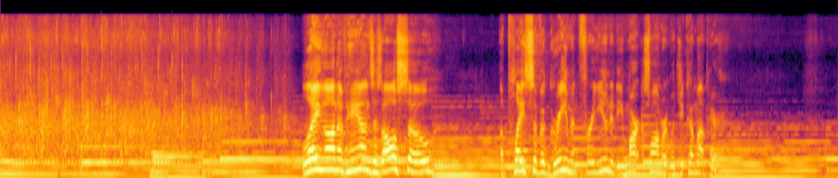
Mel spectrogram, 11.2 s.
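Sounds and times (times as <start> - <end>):
audience applause: 0.0 - 4.0
speech: 2.0 - 2.3, 4.0 - 6.0, 6.7 - 9.9.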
